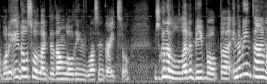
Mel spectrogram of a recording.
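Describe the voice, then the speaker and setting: Female streamer, higher register, loose unscripted chatter, apologetic and self-mocking. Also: far from the mic. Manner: rambling, self-deprecating, apologetic. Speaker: livestream host. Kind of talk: casual live stream chat.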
